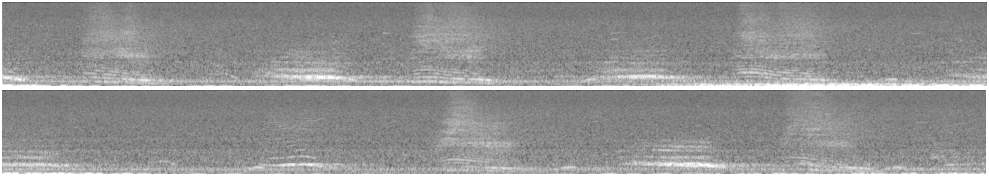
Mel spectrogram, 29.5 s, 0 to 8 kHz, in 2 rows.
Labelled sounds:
1.7	2.0	humpback whale, 0.93 to 1.2 kHz
6.1	6.5	humpback whale, 2.3 to 2.5 kHz
19.4	19.6	humpback whale, 2.7 to 3.0 kHz
21.4	21.6	humpback whale, 1.1 to 1.4 kHz

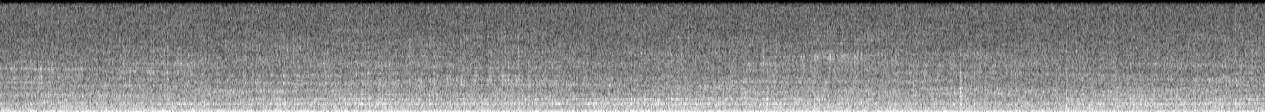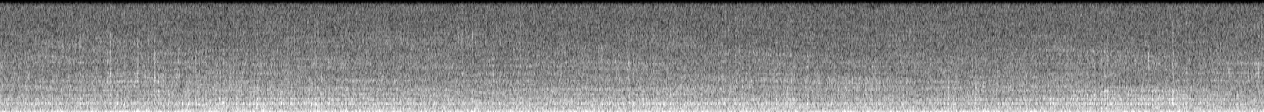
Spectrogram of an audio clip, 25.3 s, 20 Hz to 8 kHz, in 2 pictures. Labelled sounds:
8.1	8.4	vessel noise, 3.7 to 4.1 kHz

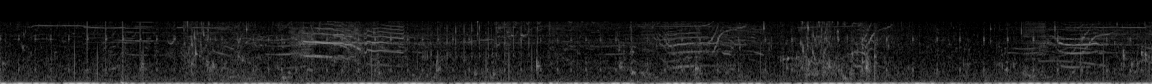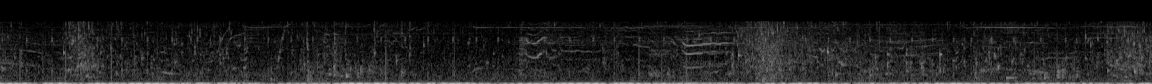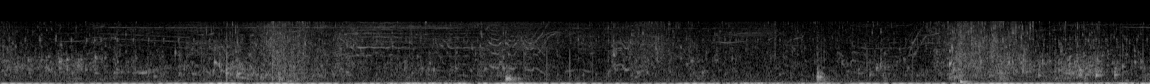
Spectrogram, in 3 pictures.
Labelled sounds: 0.2	1.7	killer whale, southern Alaska resident, 1.3 to 8.0 kHz
2.3	4.1	killer whale, southern Alaska resident, 0.60 to 8.0 kHz
5.6	7.2	killer whale, southern Alaska resident, 0.42 to 6.8 kHz
8.4	9.0	killer whale, southern Alaska resident, 1.3 to 6.4 kHz
9.9	12.0	killer whale, southern Alaska resident, 0.37 to 6.1 kHz
13.1	14.5	killer whale, southern Alaska resident, 0.78 to 6.5 kHz
16.2	19.0	killer whale, southern Alaska resident, 0.46 to 6.0 kHz
20.3	23.0	killer whale, southern Alaska resident, 0.92 to 6.3 kHz
23.5	25.2	killer whale, southern Alaska resident, 1.8 to 6.0 kHz
26.3	28.0	killer whale, southern Alaska resident, 1.4 to 7.6 kHz
28.3	28.8	killer whale, southern Alaska resident, 1.7 to 5.2 kHz
30.1	30.7	killer whale, southern Alaska resident, 2.2 to 4.9 kHz
31.3	32.2	killer whale, southern Alaska resident, 0.55 to 2.9 kHz

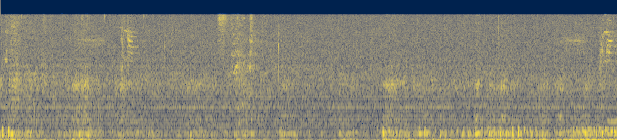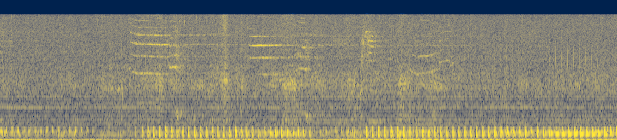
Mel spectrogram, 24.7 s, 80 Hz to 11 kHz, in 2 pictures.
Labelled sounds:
2.3	2.9	killer whale, southern resident, 0.34 to 6.0 kHz
4.3	5.2	killer whale, southern resident, J pod, call S05, 1.2 to 8.0 kHz
11.9	12.7	killer whale, southern resident, 0.31 to 8.0 kHz
14.9	16.1	killer whale, southern resident, J pod, call S01, 1.6 to 8.0 kHz
17.3	18.8	killer whale, southern resident, J pod, call S01, 0.44 to 8.0 kHz
19.5	20.0	killer whale, southern resident, 0.42 to 8.0 kHz
20.4	21.6	killer whale, southern resident, 0.38 to 6.9 kHz

